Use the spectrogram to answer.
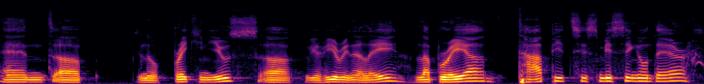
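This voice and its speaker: A man at medium pitch with a dark, mellow tone, ordinary pitch variation and a fairly slow pace. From Austria. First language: German. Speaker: exhibit company presenter. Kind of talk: conference presentation. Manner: halting, many fillers.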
